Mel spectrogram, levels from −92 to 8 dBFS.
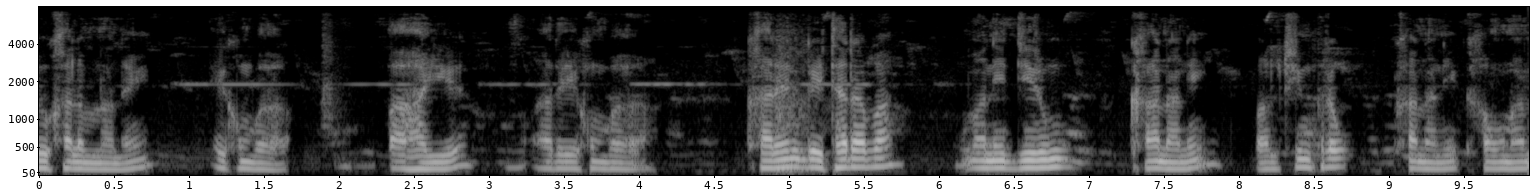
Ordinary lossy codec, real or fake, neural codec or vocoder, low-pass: none; real; none; 7.2 kHz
